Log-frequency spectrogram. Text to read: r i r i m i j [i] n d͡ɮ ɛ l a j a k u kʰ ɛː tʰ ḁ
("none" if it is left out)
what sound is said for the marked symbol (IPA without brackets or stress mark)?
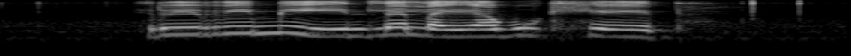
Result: i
